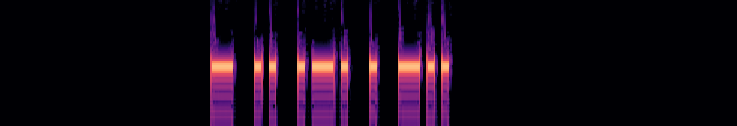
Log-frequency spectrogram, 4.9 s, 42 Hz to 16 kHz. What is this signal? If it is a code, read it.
Morse code, heard as a keyed tone, about 25 wpm, 700 Hz. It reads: TIRED
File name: 5 Letter Words - First 3 Letters Given - 25wpm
